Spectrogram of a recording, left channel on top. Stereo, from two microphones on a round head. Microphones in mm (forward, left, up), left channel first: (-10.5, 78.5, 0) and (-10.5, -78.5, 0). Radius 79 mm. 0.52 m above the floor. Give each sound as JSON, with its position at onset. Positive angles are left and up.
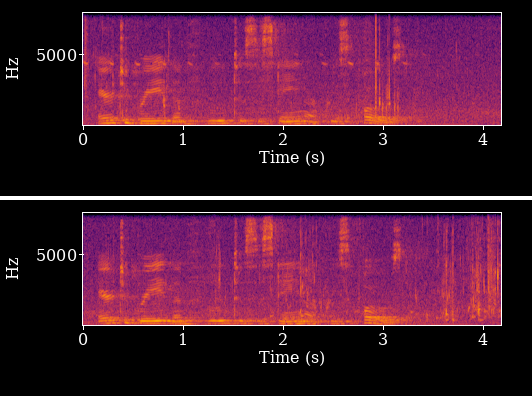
{"t": 0.1, "sound": "a woman speaking", "side_deg": 30, "distance_m": 3.0}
